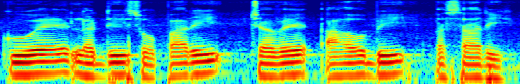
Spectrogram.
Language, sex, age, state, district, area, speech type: Sindhi, male, 18-30, Maharashtra, Thane, urban, spontaneous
